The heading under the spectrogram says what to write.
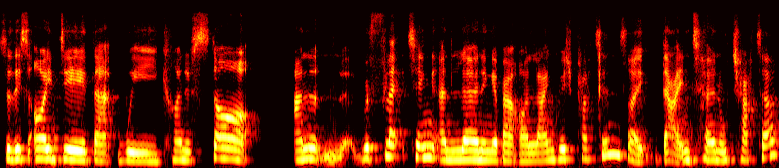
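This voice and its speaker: A woman speaks at a medium pitch in a southern English accent. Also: ordinary pitch variation, moderate pace. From West London. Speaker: dance and fitness coach. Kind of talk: casual interview.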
